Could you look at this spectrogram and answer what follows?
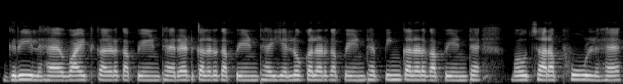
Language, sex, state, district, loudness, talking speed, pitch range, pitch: Hindi, female, Bihar, West Champaran, -16 LUFS, 250 wpm, 200-210 Hz, 205 Hz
